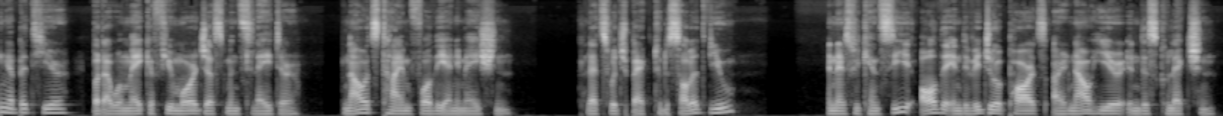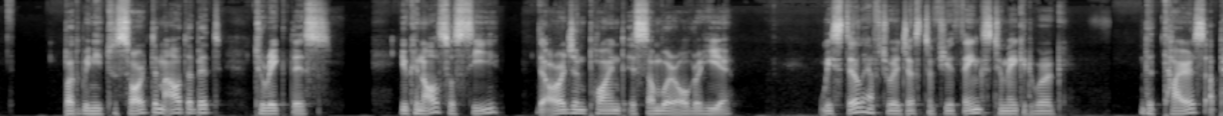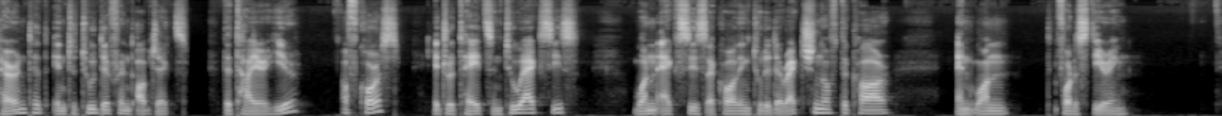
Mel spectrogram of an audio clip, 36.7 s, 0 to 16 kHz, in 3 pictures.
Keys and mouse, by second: 0.6-1.6 middle drag, 1.9-2.3 middle drag, 2.6-3.4 middle drag, 3.6-4.0 shift+middle drag, 7.0 click, 8.5-9.0 shift+middle drag, 10.4 click, 11.7-13.9 drag, 23.0-23.5 middle drag, 24.6 shift+middle drag.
